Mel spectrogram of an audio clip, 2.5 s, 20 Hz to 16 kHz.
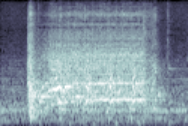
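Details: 1969 Gravely 432 tractor, air cleaner housing mounted: about a second and a half of starter cranking that dies away without the engine catching; it cranks but does not start.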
